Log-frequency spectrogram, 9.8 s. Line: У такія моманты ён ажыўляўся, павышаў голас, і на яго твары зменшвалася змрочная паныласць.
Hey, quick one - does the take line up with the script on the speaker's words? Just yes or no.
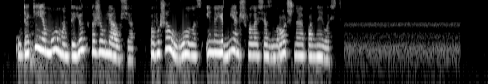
no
